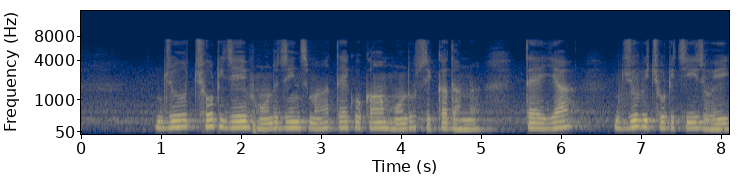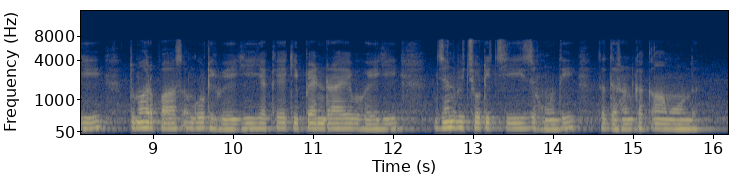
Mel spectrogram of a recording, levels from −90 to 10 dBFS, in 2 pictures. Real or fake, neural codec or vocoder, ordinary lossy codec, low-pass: real; none; none; 7.2 kHz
